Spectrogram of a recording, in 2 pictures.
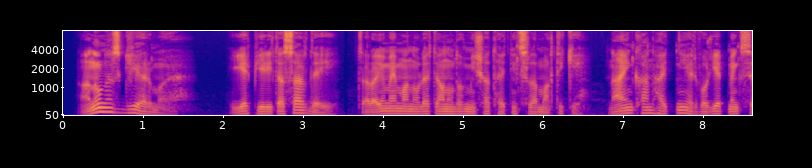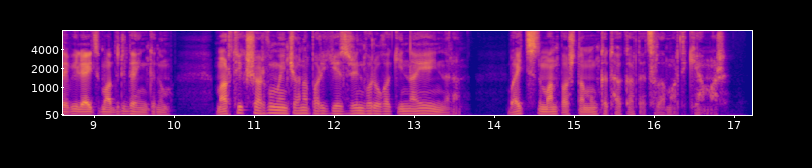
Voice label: armenian voiceover locutor armenia

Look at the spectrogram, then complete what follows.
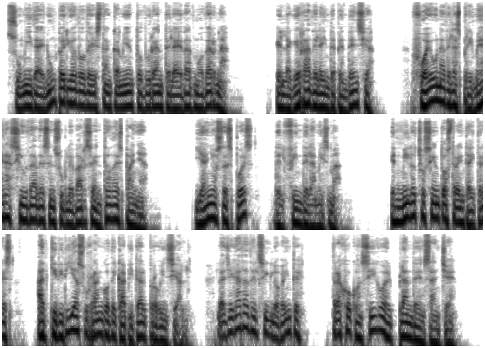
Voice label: locutor Chile Chilean voiceover; locutores chilenos

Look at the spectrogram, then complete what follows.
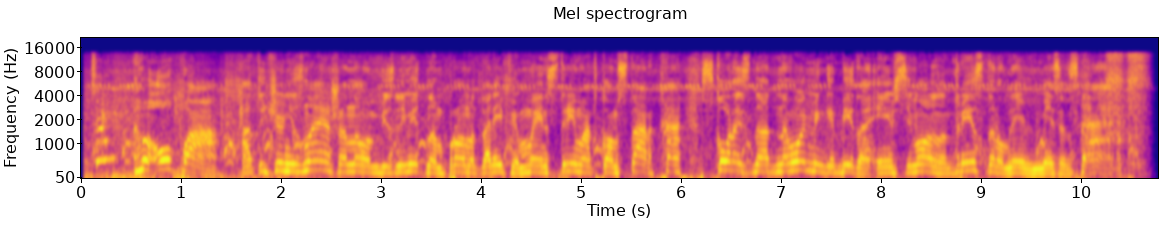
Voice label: russian voiceover locutor ruso

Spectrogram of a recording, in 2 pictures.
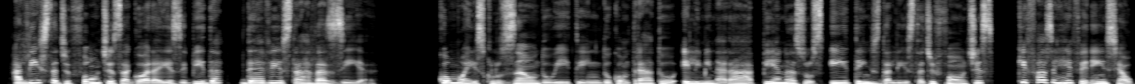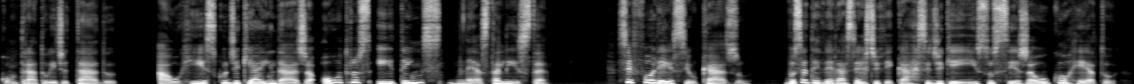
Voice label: locutora brasil brazilian voiceover

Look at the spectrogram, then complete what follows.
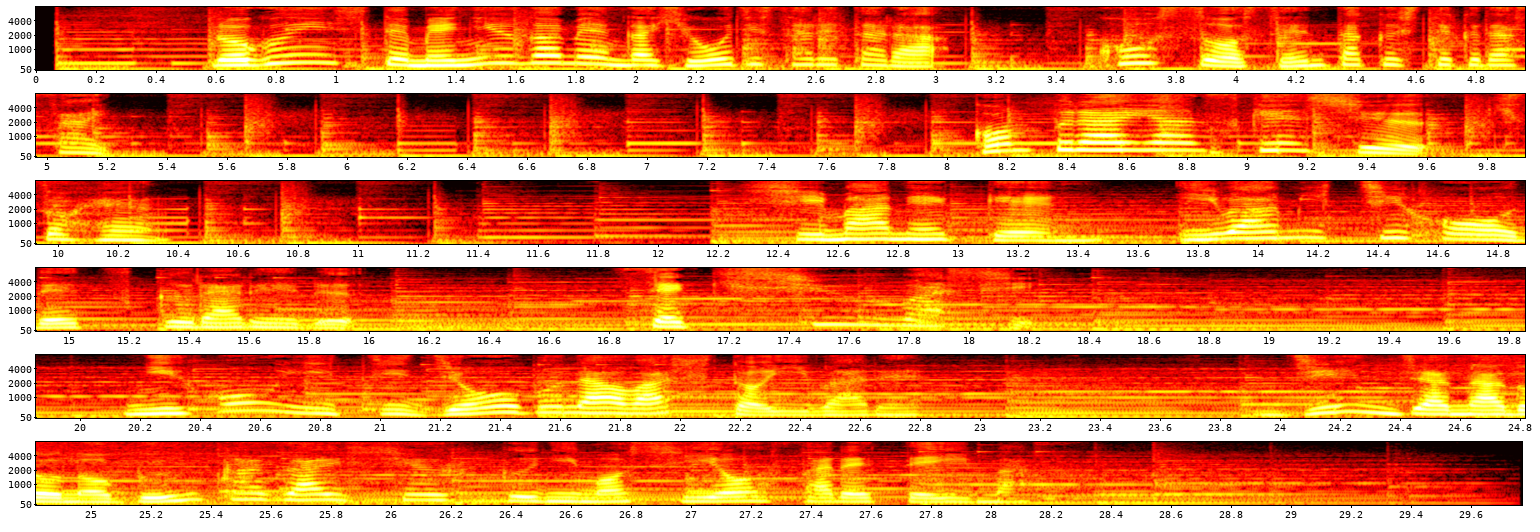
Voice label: japanese voiceover locutora japon; locutora de Japón

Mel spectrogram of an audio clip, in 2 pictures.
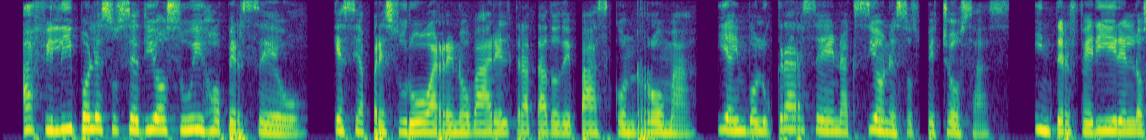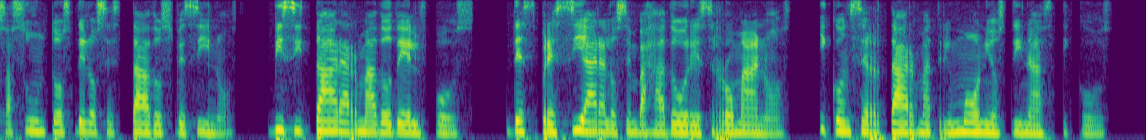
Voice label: locutora venezolana venezuelan female voiceover

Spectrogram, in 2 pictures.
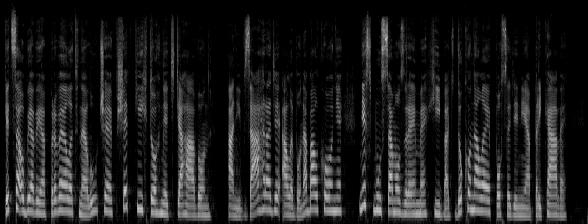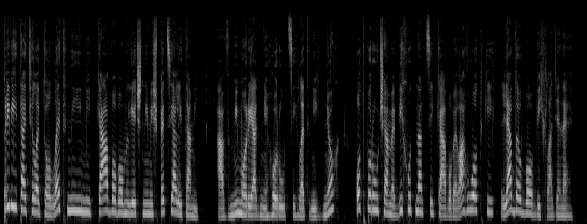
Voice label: slovak voiceover locutora eslovaca

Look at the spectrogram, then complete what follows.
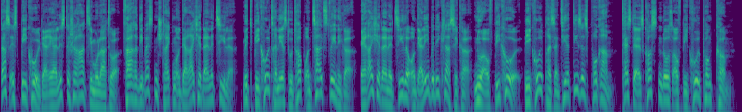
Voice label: locutor aleman German voiceover; dubbing

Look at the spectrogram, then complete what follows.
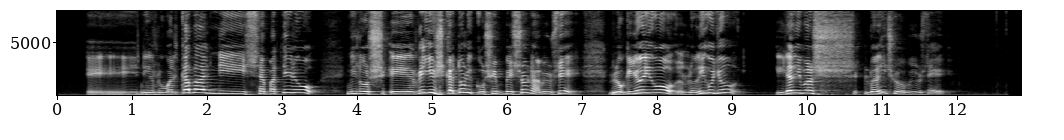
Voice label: locutor imitador spanish voiceover

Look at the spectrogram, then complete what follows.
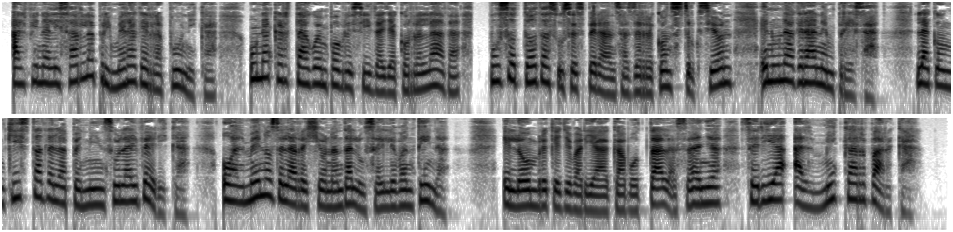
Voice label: mexican female voiceover locutora mejicana

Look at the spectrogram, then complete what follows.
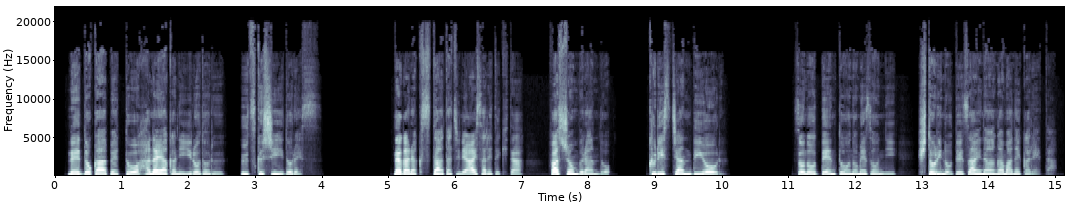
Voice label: locutora japonesa japanese female voiceover

